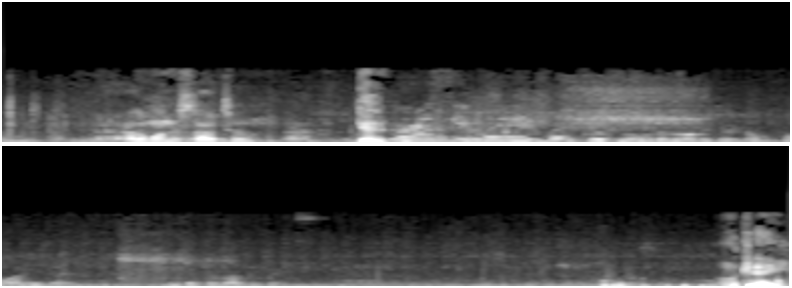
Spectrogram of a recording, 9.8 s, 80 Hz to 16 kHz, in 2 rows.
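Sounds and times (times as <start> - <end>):
murmuring voices and chatter: 0.0 - 9.0
speech: 0.8 - 6.8, 8.7 - 9.8
several audience members shushing: 2.9 - 4.8, 5.5 - 6.6.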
